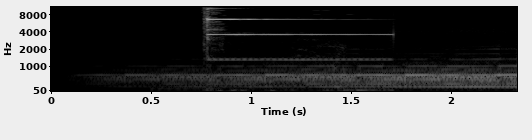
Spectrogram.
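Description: A bright bell-like ding about three-quarters of a second in, ringing for about a second before cutting off, over soft background music fading in.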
